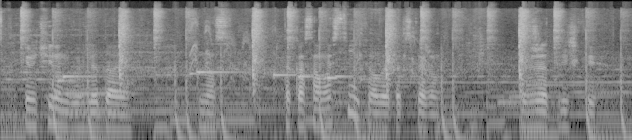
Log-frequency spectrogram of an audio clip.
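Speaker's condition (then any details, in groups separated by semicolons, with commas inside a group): No condition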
